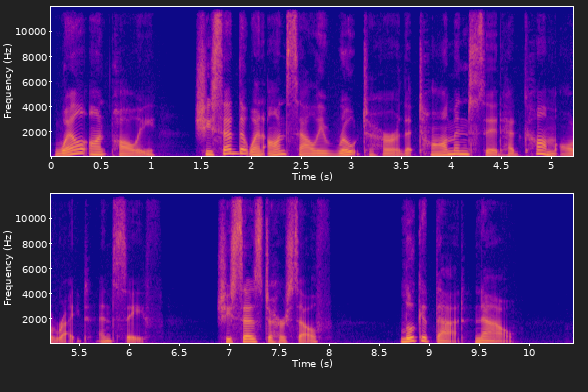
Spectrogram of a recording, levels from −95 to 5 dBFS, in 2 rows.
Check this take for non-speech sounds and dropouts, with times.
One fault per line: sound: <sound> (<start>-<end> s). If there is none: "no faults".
no faults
